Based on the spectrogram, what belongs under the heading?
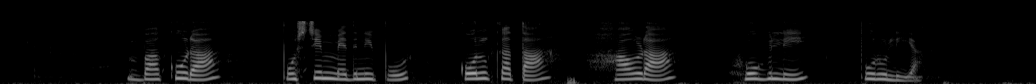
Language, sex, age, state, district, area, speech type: Santali, female, 18-30, West Bengal, Bankura, rural, spontaneous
